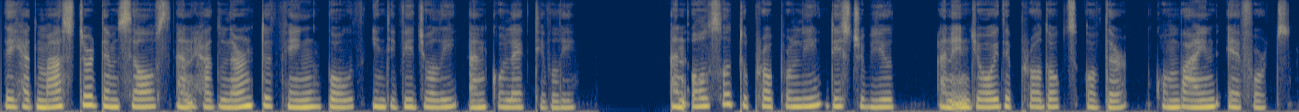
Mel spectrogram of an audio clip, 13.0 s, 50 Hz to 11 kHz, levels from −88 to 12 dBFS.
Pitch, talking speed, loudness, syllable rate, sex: 220 Hz, 120 wpm, -17 LUFS, 4.5 syllables/s, female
